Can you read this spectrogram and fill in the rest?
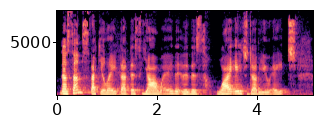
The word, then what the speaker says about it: Yahweh: Now, we don't know how it's pronounced for sure, um, but most often we pronounce that Yahweh.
